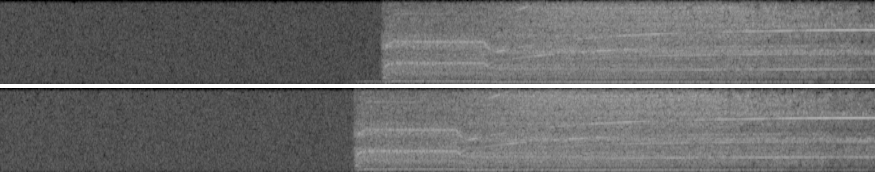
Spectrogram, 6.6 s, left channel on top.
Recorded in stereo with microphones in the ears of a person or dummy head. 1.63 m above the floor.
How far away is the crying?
I don't hear crying.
